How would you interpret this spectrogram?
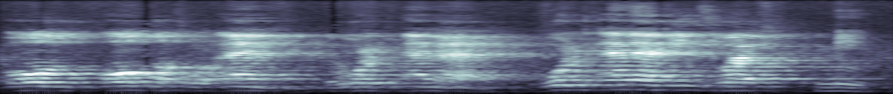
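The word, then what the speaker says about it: أنا: This zero right here is telling you if you stop, you pronounce the alif. You continue, you do not pronounce the alif. And this is in the all the Qur'an, the word ana.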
